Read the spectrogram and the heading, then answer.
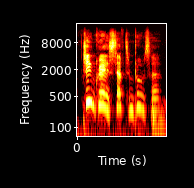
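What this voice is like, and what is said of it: Imitates Jean Grey's voice. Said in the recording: “My Jean Grey impression is not great. ... Perfect.”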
